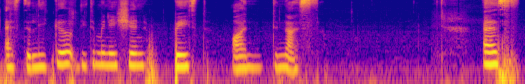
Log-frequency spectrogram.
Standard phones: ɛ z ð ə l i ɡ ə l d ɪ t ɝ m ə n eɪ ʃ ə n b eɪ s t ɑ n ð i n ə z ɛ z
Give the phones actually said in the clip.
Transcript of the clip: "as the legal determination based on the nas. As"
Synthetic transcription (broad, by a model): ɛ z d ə l i ɡ ə l d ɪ t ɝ m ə n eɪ ʃ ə n b eɪ s t ɑ n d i n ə s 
